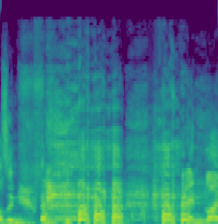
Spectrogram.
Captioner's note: laughs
